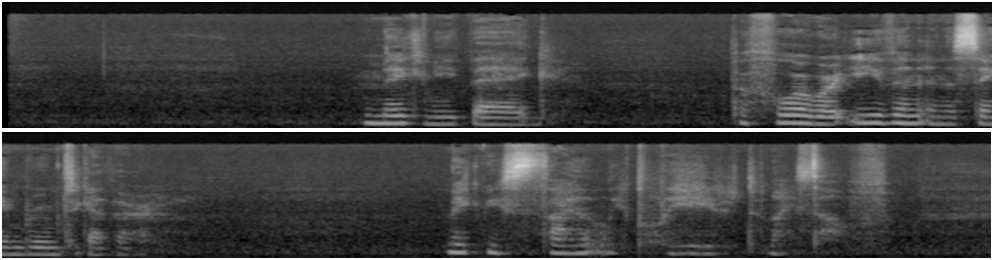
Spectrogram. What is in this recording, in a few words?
[F4M] Sensual Rough erotic poetry; Make Me Beg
